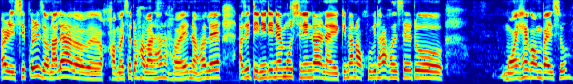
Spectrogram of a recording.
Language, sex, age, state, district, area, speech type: Assamese, female, 45-60, Assam, Jorhat, urban, spontaneous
